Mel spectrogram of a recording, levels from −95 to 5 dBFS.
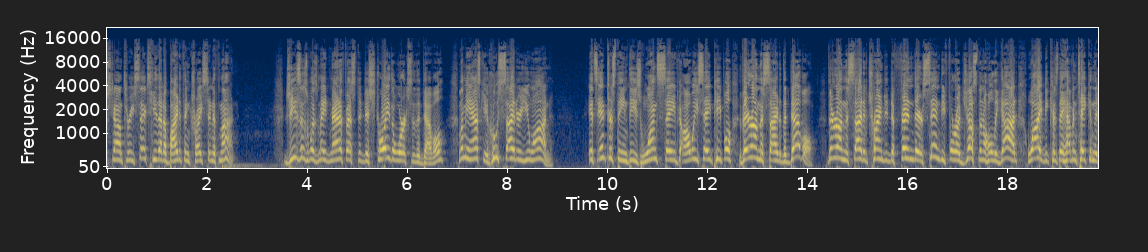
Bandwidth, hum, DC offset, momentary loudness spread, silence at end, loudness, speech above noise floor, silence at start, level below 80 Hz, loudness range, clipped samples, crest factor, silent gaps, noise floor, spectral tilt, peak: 15 kHz; none; under 0.1%; 8 LU; 0 s; -14 LUFS; 47 dB; 0 s; -42 dBFS; 4 LU; under 0.1%; 14 dB; none; -61 dBFS; -4 dB/octave; -2 dBFS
